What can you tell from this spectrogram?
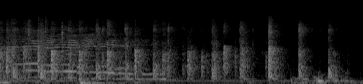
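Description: An audience applauds, a dense, irregular patter of many hands clapping at moderate volume that carries on steadily for a few seconds, with a faint low hum underneath and no one talking.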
